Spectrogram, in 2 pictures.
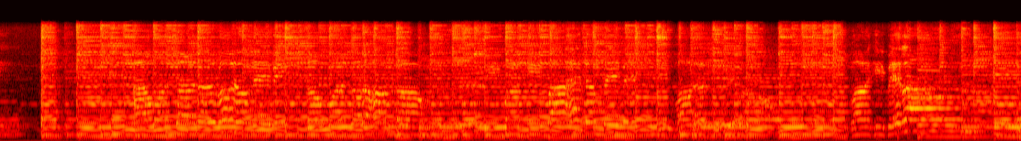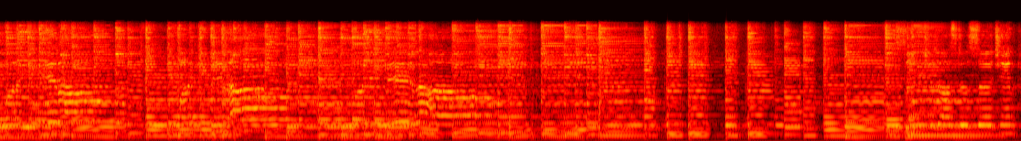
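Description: An acoustic guitar is strummed steadily while a man sings along. The music breaks off for a moment at the very start, then carries on.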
